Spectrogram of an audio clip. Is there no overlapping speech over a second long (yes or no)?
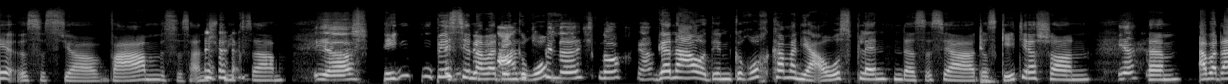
no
